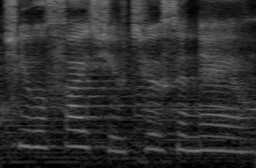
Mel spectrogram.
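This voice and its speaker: A woman voicing a serene, solemn spirit lamb of death, speaking in calm, measured, poetic lines for a video game. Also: fairly high pitch, lightly acted. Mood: solemn, cool. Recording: echoing game voice over loud music.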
